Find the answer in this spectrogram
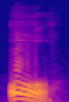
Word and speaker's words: aux: Okay, so you can see that here you combine a plus les, and you will get this aux, okay? And then phonetically you produce it or you pronounce it o.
